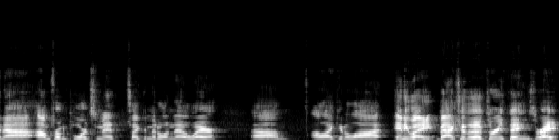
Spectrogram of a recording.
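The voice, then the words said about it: Rural Southern Ohio hick accent. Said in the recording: “I have a hick accent too, if you haven't picked up on that. I'm from Southern Ohio originally.”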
